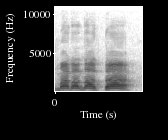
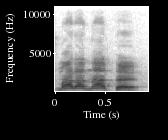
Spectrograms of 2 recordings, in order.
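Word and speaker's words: Maranatha: E agora eu clamo do aramaico, dialeto de Jesus, como dizemos nós católicos, Maranatá, ou como dizem nossos irmãos separados, Maranata. Não importa a pronúncia, o significado é o mesmo, vinde Senhor Jesus.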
